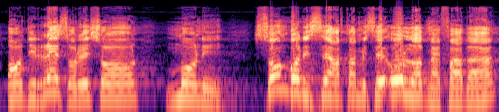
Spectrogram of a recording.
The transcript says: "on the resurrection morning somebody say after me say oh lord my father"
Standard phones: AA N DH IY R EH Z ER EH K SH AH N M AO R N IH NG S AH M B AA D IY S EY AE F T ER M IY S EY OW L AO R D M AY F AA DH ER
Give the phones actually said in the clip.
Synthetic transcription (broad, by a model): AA N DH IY R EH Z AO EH SH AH N M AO N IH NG S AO M B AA D IY S EY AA F T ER M IY S EY OW L AO D M AY F AA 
